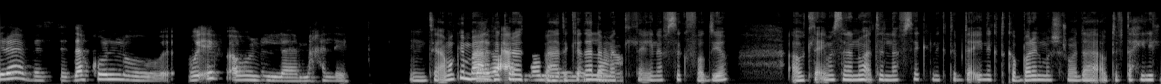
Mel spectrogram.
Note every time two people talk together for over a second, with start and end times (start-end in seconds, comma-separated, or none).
4.8-6.2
